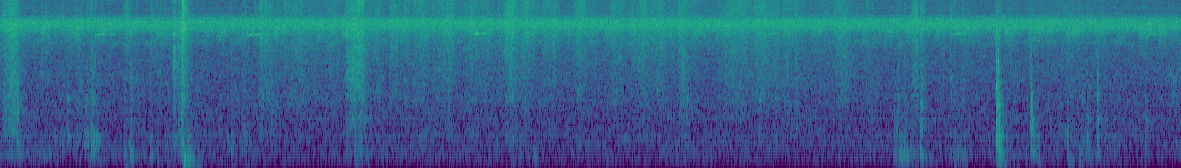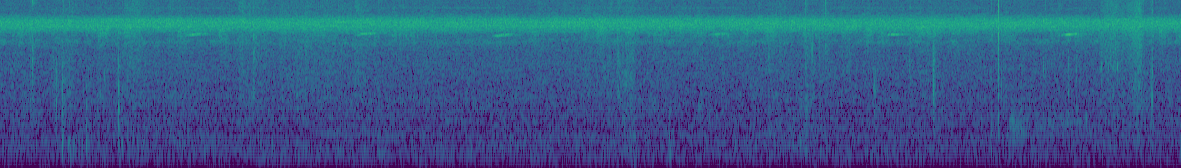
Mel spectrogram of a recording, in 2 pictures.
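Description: Steady high-pitched chorus of insects such as crickets, with a few sharp knocks and clicks over it, the loudest about two seconds in and again around twelve seconds in.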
